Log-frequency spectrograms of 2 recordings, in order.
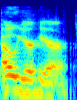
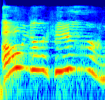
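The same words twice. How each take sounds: First: It sounds flat and let down. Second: It sounds glad and welcoming.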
